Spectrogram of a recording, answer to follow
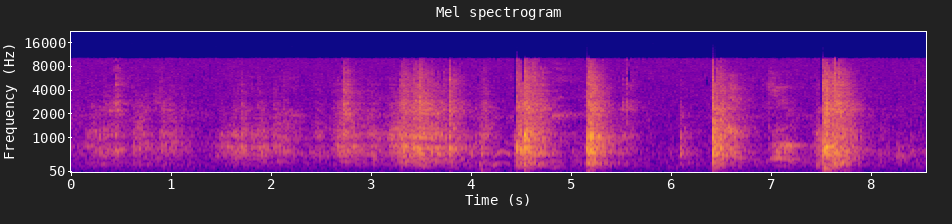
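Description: A toddler babbling, then four sharp knocks in the second half, the loudest sounds, roughly a second apart.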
